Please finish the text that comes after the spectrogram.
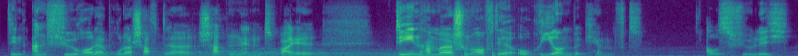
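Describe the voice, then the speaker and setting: A man hosting a let's play in casual, rambling commentary with many filler sounds, his voice slightly hoarse from a cold. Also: lowish voice. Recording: dull lo-fi mic with faint noise.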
